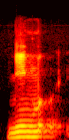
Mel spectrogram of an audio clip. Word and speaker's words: Nyingma: who is associated with the Nyingma Pa tradition, if I'm pronouncing that correctly.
